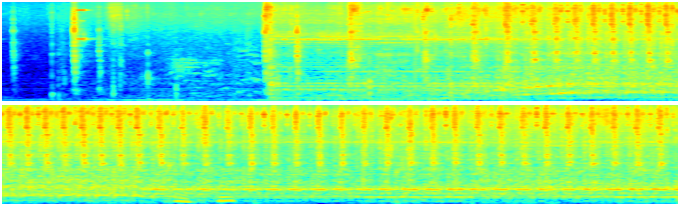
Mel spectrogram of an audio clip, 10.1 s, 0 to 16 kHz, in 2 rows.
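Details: Singer Stylist 7258 after repair of an E4 error, a shifted lower-shaft gear, a sensor fault and a slipped timing belt: even, quick ticking of about three stitches a second over a steady motor hum, with no clatter or binding; normal straight stitching.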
